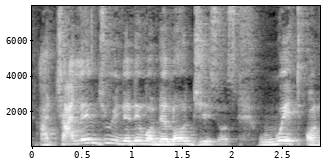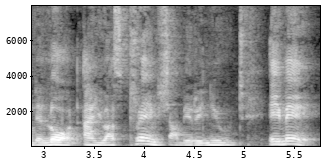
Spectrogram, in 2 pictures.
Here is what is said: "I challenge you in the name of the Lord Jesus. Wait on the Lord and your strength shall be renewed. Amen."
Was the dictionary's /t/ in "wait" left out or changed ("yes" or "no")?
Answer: no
